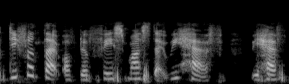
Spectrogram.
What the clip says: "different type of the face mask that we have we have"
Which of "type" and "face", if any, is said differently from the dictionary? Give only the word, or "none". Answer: none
